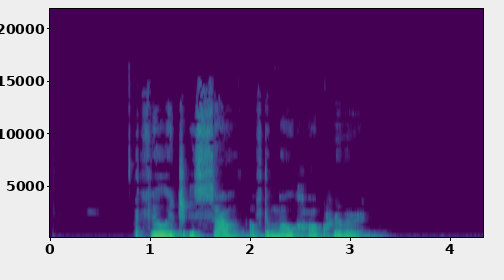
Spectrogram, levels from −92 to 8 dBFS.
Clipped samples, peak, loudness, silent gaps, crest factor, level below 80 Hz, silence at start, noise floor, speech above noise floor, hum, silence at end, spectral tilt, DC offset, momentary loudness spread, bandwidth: under 0.1%; -16 dBFS; -32 LUFS; none; 18 dB; -46 dBFS; 0.85 s; -78 dBFS; 46 dB; none; 1 s; -6 dB/octave; under 0.1%; 16 LU; 15 kHz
